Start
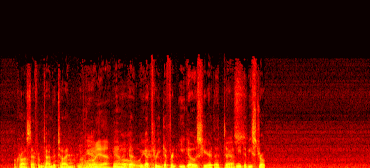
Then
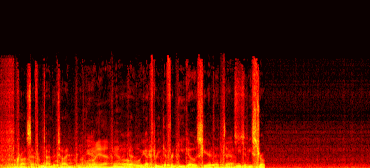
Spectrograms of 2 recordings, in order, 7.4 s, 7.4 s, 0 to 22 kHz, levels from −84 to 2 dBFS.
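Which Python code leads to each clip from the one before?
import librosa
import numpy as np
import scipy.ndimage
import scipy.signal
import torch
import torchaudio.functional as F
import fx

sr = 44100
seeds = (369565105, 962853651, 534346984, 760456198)

y = fx.low_shelf(x, sr, hz=220.0, db=11.5)
y = fx.pre_swell(y, sr, db_per_s=33.0)
y = F.gain(torch.from_numpy(y), -6.5).numpy()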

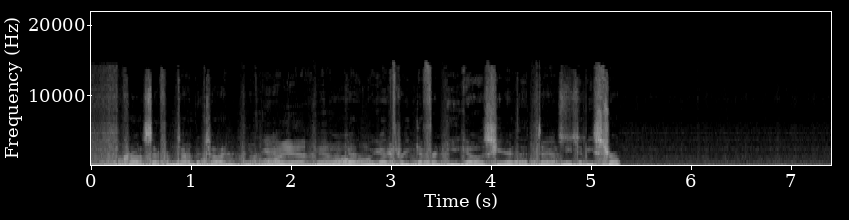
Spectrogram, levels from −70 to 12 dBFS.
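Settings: y = fx.peak_eq(x, sr, hz=80.0, db=-4.0, octaves=0.71)
y = F.gain(torch.from_numpy(y), 3.5).numpy()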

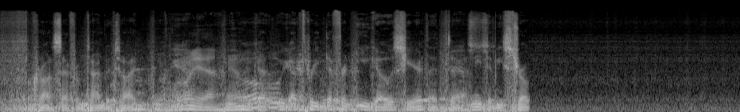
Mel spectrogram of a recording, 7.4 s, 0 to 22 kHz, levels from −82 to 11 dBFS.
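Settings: y = x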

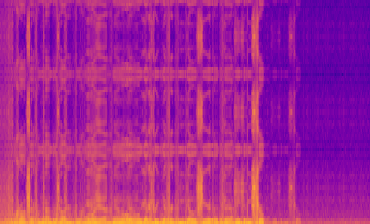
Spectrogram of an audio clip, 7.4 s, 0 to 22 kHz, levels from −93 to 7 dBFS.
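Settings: y = x + 10.0 ** (-18.0 / 20.0) * np.pad(x, (int(737 * sr / 1000.0), 0))[:len(x)]
y = np.repeat(y[::6], 6)[:len(y)]
y = F.gain(torch.from_numpy(y), 2.5).numpy()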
